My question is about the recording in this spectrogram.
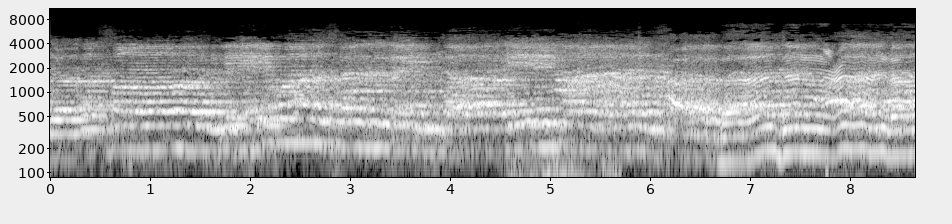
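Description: Men chanting Arabic mawlid verses in praise of the Prophet into a microphone, in slow melodic lines that are held long and bent in pitch.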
